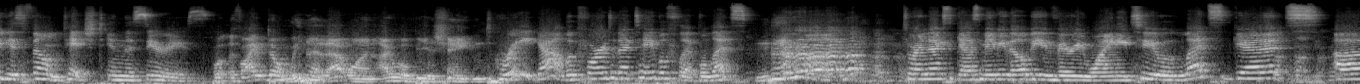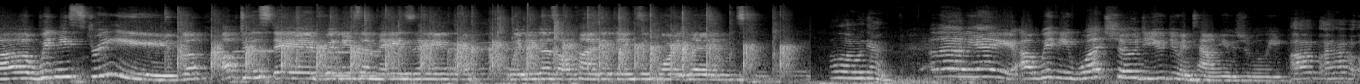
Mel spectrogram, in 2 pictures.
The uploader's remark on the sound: In this raucous live recording contestants pitch a comedic slasher movie.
